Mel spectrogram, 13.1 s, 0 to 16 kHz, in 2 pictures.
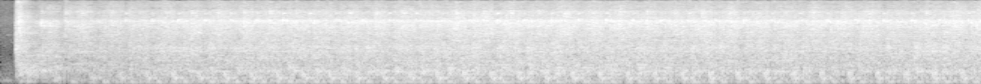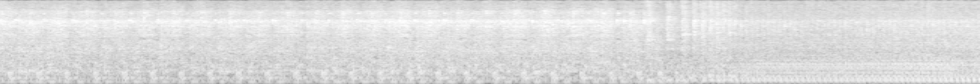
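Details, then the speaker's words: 14 HP Briggs & Stratton engine in a free Murray riding mower, carburetor flooding, oil smelling of gas, started on choke: fires and settles into a steady, even run with a brief change; little backfire, possibly gas in the exhaust. "ah so good sounds good"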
